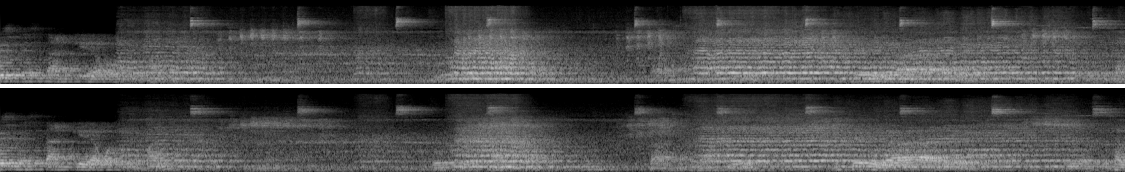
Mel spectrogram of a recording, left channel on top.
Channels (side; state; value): both; normal; correlation 0.55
